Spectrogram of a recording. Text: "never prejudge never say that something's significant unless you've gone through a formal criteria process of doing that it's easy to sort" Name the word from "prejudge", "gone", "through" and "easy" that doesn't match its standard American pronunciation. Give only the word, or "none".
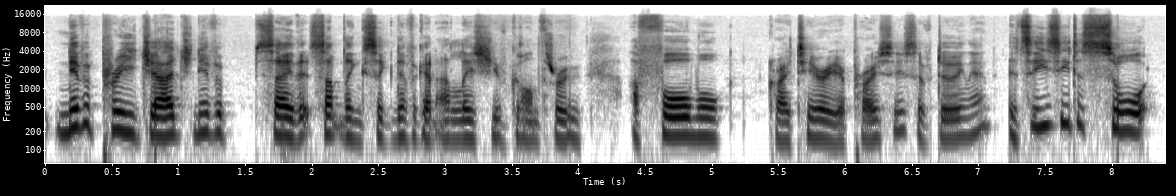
none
